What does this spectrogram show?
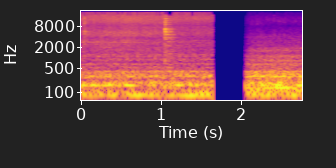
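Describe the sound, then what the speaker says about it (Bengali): Chopped onion, chili and tomato sauté in a pan with a steady sizzling hiss, cut by a brief silence before the sizzle resumes. "পেঁয়াজ কুচি লঙ্কা কুচি একটু ভাজা ভাজা হয়ে গেল পরে আমি এখানে টমেটো কুচি করা ছিল ওটাও দিয়ে দিলাম।"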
